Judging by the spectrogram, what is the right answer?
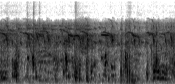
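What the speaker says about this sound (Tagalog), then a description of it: "ito muna yung update sa ating mga alaga ni Chicken" Backyard chickens clucking continuously up close, a busy overlapping chatter of short clucks and squawks from several birds.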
